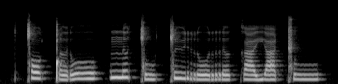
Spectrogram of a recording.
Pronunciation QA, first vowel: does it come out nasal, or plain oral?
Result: oral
